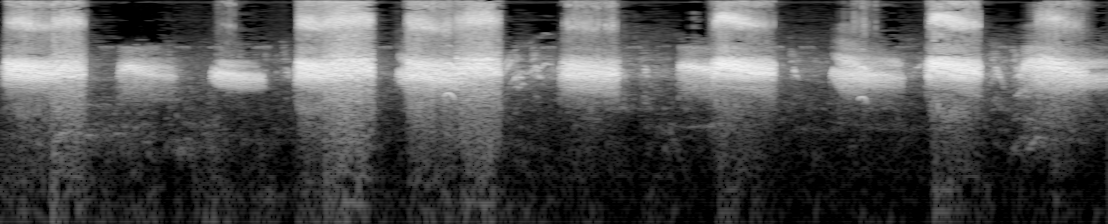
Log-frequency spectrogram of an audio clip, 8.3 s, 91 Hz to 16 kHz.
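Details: Repeated shrill whistled cries from an Osprey at the Dunrovin Ranch nest with fish, 3 June 2018, about 5 PM; a steady series of loud half-second notes, roughly two per second, evenly spaced.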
